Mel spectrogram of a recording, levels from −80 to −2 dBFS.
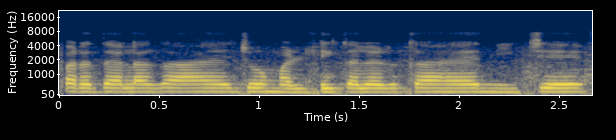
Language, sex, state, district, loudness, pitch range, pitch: Hindi, male, Maharashtra, Mumbai Suburban, -13 LUFS, 170-180 Hz, 175 Hz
